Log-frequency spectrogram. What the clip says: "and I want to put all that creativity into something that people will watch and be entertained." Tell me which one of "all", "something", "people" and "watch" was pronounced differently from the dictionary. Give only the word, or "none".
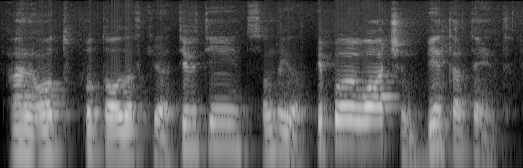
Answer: something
